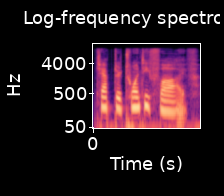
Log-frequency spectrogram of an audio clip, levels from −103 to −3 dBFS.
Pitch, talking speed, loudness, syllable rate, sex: 185 Hz, 135 wpm, -18 LUFS, 4.0 syllables/s, female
